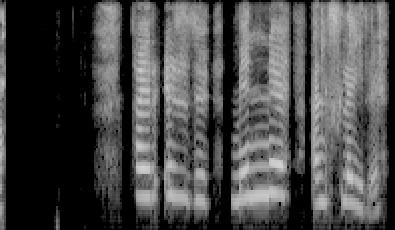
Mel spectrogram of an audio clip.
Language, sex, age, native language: Icelandic, male, 10, Icelandic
